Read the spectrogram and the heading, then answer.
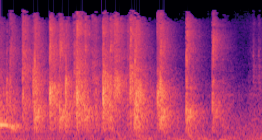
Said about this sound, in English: Ladies and gentlemen, give our mayor a big round of applause.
